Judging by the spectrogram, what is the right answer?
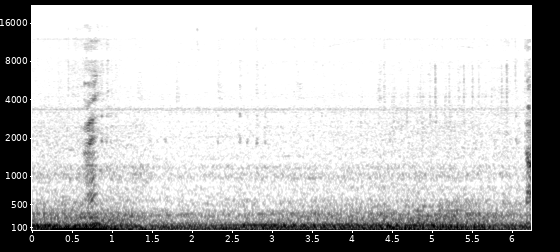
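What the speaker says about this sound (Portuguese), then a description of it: "nós estamos acelerando o carro" A car drives along a highway from Recife toward Belém do Pará, its engine a steady, loud low rumble close by, with a brief higher whine early on and talk over it.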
